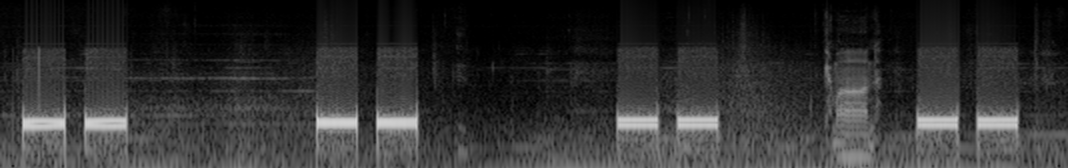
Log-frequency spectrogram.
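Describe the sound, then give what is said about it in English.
A telephone ringing tone sounds over the line as a radio presenter calls a randomly selected listener in a cash giveaway, four evenly spaced double rings, loud and clear, with faint low background noise and a brief warbling blip between the last rings. “Remember, you need to answer the phone within five rings and know today's featured artist.”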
